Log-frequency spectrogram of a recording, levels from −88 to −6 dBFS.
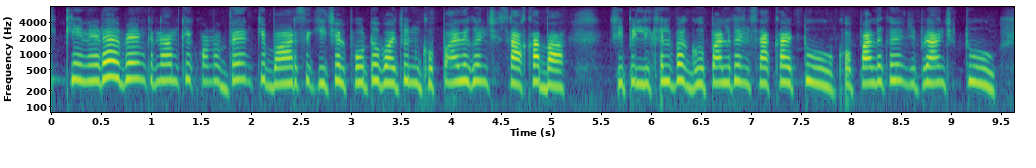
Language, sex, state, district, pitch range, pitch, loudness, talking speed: Bhojpuri, female, Bihar, East Champaran, 275-315 Hz, 295 Hz, -19 LUFS, 150 wpm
